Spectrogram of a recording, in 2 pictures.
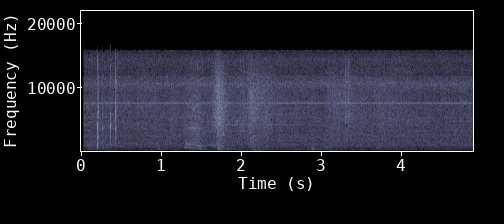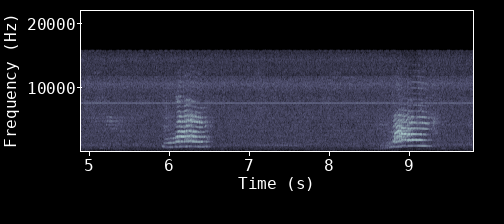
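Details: A 16-pound Maine Coon cat with a small, baby-like meow: two high, thin rising-falling meows a few seconds apart, after some faint rustling sounds indoors.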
